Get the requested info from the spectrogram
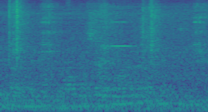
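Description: Faint murmur of people's voices in the room, low and steady, with no single clear speaker.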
